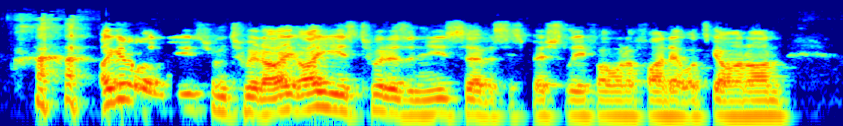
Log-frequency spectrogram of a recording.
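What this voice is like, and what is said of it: Australian accent. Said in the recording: “obviously I've got an accent, so I'm an Aussie ... Melbourne where I'm from”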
